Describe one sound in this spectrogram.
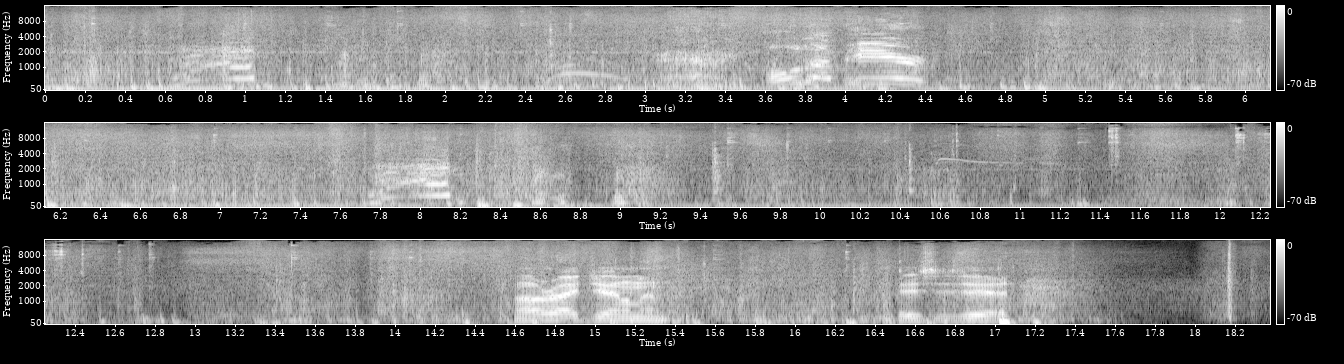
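Horses trudge through deep snow with muffled hoofbeats.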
